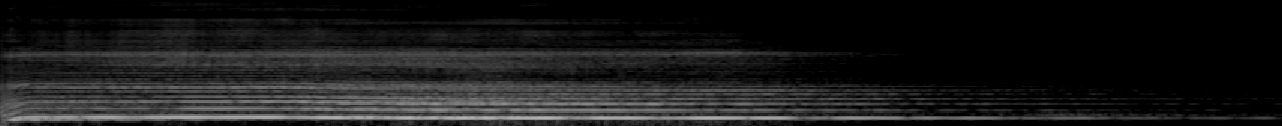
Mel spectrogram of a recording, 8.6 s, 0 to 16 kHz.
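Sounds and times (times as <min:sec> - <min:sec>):
backing vocals: 0:00.0 - 0:06.0.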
